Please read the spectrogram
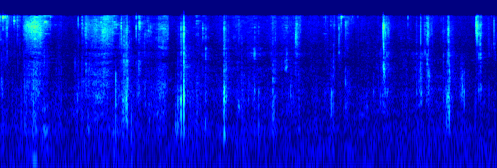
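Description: Faint close-up chewing and biting of spiced chicken, a run of irregular small crunches and wet clicks, the sharpest a little under two seconds in.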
